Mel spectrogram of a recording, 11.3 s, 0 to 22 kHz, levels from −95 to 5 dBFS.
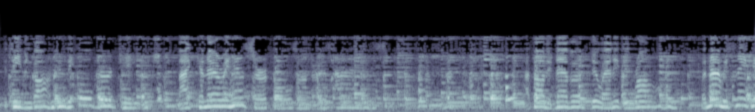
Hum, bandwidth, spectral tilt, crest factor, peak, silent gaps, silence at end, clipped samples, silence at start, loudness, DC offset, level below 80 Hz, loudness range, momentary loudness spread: none; 6.2 kHz; -6.5 dB/octave; 16 dB; -2 dBFS; none; 0 s; under 0.1%; 0 s; -19 LUFS; 0.6%; -48 dBFS; 5 LU; 9 LU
